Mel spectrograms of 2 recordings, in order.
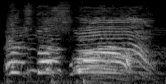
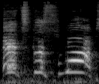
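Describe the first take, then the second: First: Very high, slow, loud shout; slowed storytime shout for the class to join. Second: High, loud mock panic; hammed-up scared shout; scared cry. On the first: Shown as a demonstration. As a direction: stretch out "It's the Swamp!" as a long yell. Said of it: "Say it with me". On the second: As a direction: shriek at the monster teacher. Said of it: "cried the kids".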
